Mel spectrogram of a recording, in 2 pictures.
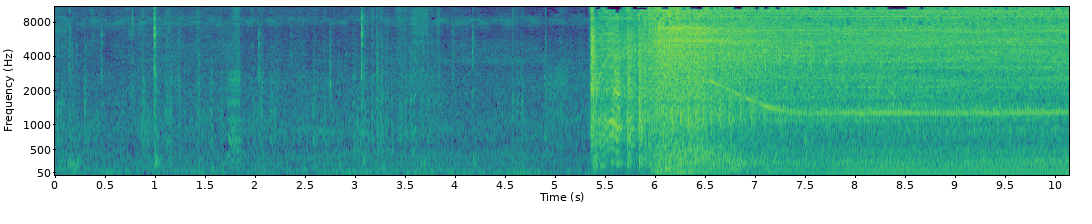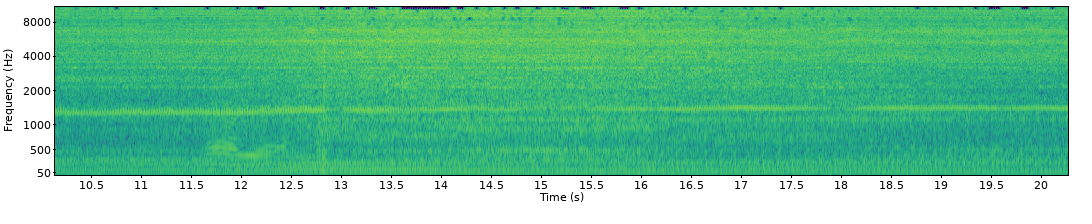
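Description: A 1994 BMW 525i's straight-six engine starting about five seconds in, catching quickly and settling into a steady idle. A high whine comes in as it starts, falls in pitch over about a second and then holds steady.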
